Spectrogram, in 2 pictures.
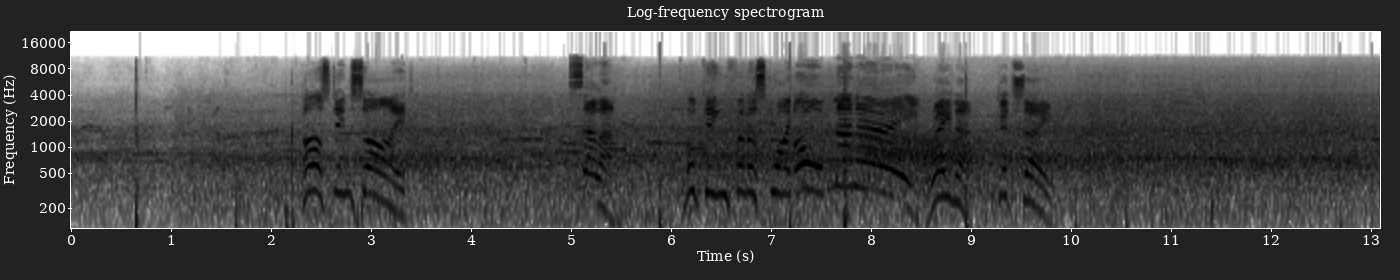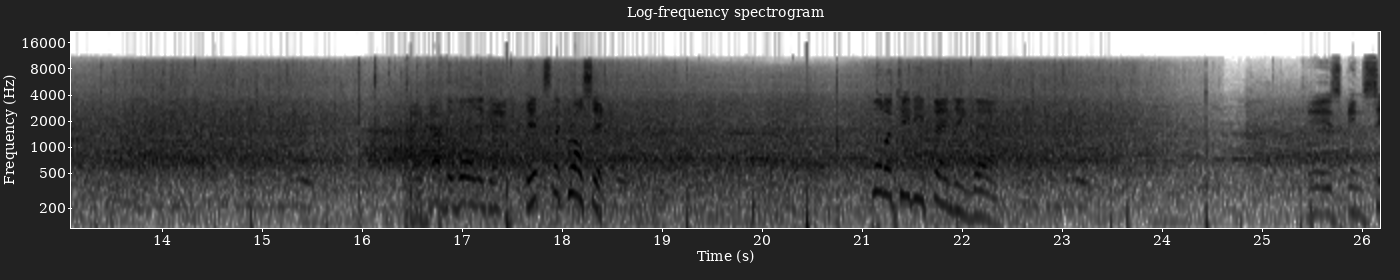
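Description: A stadium crowd roars and whistles steadily.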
